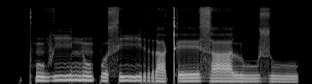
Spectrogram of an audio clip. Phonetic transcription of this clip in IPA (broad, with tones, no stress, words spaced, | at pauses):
pʰũ˨viː˦ nũ˦pʊ˨ siː˦ra˨kʼeː˨˦ zaː˨luː˨zuː˨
